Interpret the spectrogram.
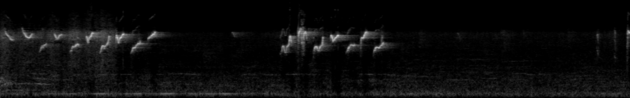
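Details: Song of a cinereous tit, meant for teaching white-eyes and other birds: two runs of quick, high, slurred notes separated by a pause, over a soft low hum. A few faint ticks close the recording.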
